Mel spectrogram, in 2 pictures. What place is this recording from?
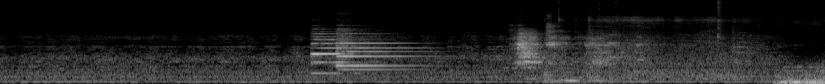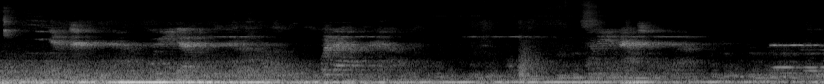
elevator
